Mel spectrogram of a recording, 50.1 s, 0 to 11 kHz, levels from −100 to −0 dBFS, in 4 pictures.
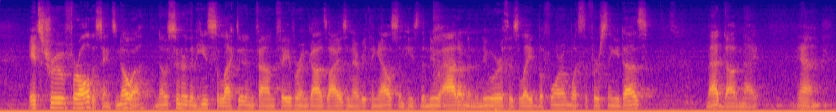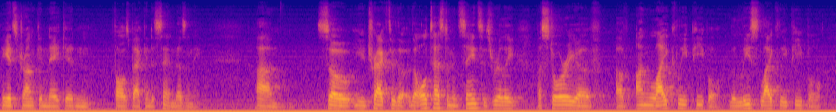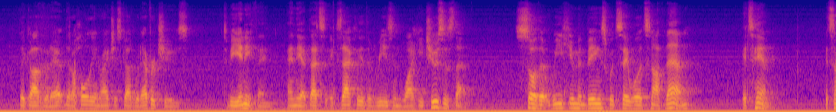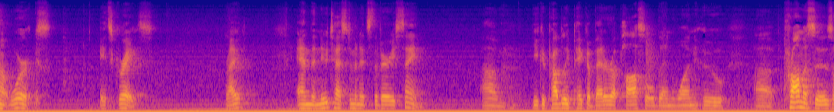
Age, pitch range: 30-49, 95-120 Hz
